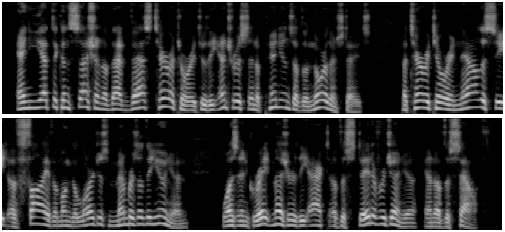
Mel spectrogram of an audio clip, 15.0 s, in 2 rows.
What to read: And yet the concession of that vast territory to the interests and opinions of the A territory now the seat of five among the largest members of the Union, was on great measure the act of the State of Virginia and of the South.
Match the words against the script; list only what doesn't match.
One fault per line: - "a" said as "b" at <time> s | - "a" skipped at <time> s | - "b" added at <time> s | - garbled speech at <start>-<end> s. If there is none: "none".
- "Northern States" added at 4.6 s
- "on" said as "in" at 11.1 s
